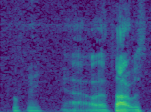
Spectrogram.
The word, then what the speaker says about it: kufi: That's the way it's pronounced, kufi.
